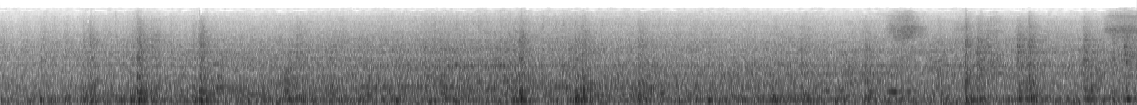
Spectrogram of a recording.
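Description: A former New York Central train rolls along the rails with rhythmic clickety-clack of wheels over joints, a steady close rumble throughout and a brief faint squeal near the end.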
